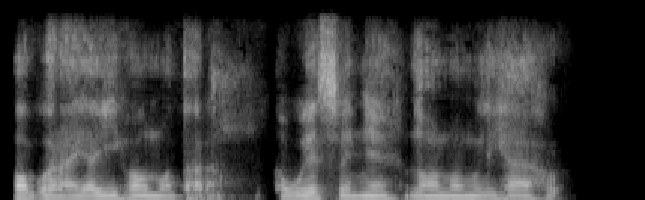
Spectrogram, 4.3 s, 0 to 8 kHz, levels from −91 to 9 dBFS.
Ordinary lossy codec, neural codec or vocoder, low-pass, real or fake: none; codec, 16 kHz, 1.1 kbps, Voila-Tokenizer; 7.2 kHz; fake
